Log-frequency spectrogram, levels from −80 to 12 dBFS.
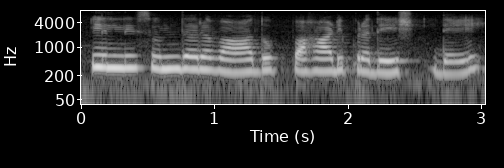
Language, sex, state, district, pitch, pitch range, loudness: Kannada, female, Karnataka, Bidar, 265 Hz, 245-295 Hz, -13 LUFS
